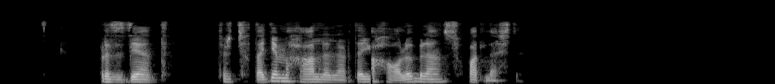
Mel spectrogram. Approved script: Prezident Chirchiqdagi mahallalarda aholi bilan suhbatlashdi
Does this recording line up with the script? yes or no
yes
